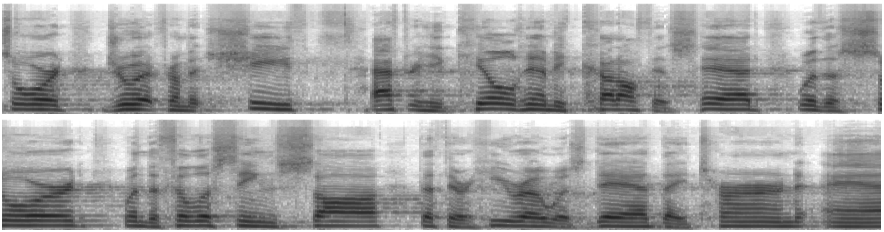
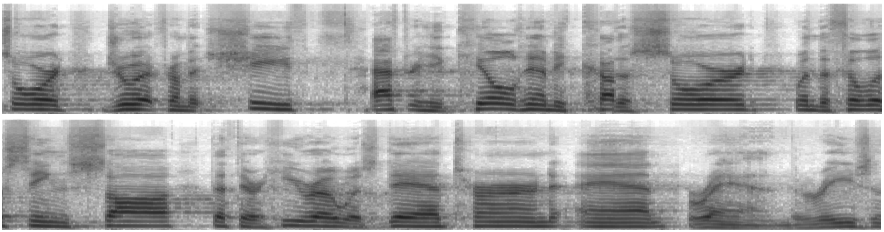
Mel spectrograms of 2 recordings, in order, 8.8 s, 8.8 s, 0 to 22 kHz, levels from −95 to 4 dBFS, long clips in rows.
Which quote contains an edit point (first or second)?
second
